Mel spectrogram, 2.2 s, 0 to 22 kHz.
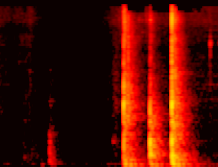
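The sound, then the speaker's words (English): Three loud, heavy knocks on a front door at 9:00 in the morning, evenly spaced and each ringing out briefly, after a couple of faint soft taps. No voices are heard. “He had just closed his eyes 3 hours ago and the disturbance at his front door wasn't welcome.”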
